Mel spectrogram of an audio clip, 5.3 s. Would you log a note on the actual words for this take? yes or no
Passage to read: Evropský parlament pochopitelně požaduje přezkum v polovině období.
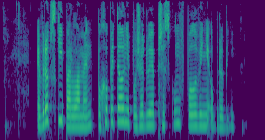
no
